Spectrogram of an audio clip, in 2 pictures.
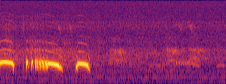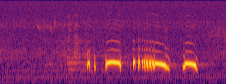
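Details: Kept spotted dove decoy delivering two bursts of deep, mellow coos, short doubled notes leading into a drawn-out vibrating coo and a clipped falling end note, a few seconds of near silence between bursts.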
